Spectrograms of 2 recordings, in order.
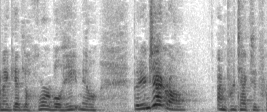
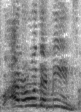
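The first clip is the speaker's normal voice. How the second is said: baffled; 11 semitones higher, 10 dB louder than usual. Retold or imitated. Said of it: "she goes".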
